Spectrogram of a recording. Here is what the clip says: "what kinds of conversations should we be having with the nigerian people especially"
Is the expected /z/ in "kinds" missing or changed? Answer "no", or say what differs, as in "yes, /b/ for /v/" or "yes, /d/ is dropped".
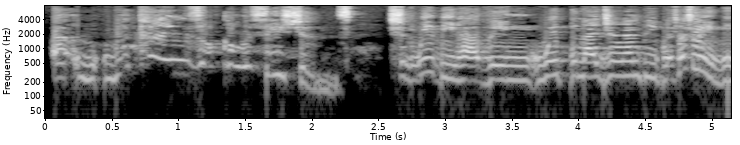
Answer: no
